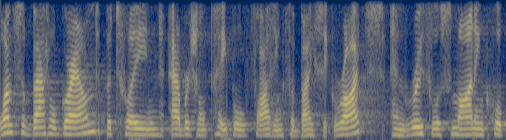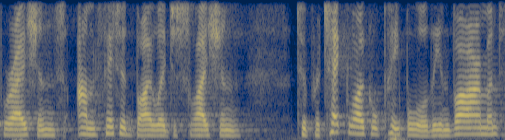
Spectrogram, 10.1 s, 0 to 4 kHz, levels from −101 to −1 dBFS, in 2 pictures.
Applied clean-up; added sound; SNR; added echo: none; none; none; none.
